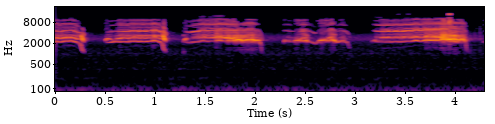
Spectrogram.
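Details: Young peregrine falcon greeting the adult female with breakfast at a Jersey City nest in June; long grating screams sliding down at the close, one harsher and noisier, spaced unevenly, with a faint low hum throughout.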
